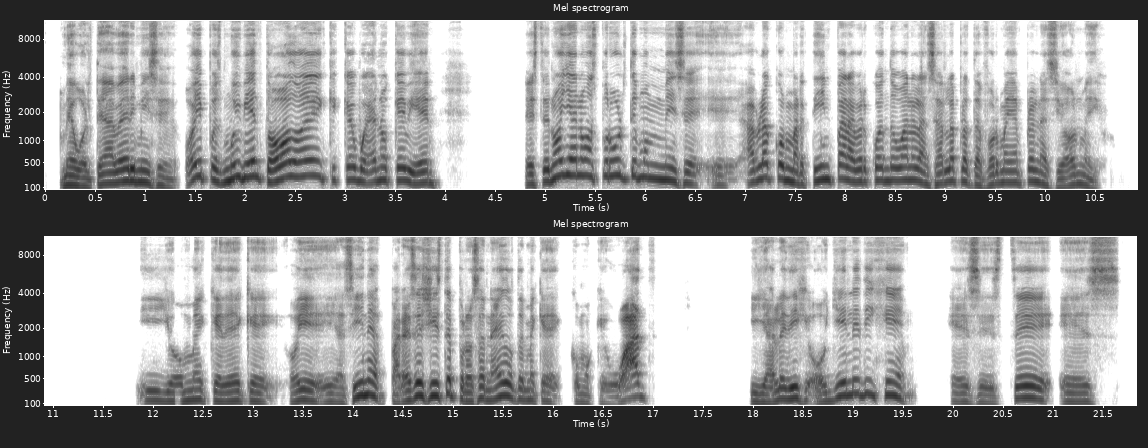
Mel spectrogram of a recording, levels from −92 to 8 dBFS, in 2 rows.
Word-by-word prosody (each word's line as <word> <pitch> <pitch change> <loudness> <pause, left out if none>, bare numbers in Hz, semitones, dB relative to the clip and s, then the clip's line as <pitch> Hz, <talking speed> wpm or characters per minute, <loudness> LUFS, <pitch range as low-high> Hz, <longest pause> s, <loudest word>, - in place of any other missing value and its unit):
me 135 +2 +2
voltea 130 +5 0
a - - +1
ver, 185 +3 +5
y - - +8
me 180 -1 +3
dice: 135 -9 -3
"Oye, 235 +6 0
pues, 200 -6 0
muy 215 +7 +5
bien 245 0 +3
todo, 235 +8 +5
eh, 265 -5 -1
que 205 -3 -10
qué 210 +1 -3
bueno, 190 0 -1
qué 200 0 +1
bien, 165 -2 0 0.8
este, 150 +6 0
no, 255 +5 +4
ya 280 0 +3
nomás 270 -4 -1
por 265 +1 -3
último", 250 -2 -1
me 215 -2 +2
dice: 165 -5 -1
"Eh, 140 -6 -13
habla 210 +9 -1
con 225 -2 +2
Martín 190 +5 +1
para 215 -3 0
ver 190 0 -1
cuándo 200 +1 -1
van 210 0 0
a - - 0
lanzar 155 -3 -2
la 190 +1 -1
plataforma 155 - -4
allá 175 - -3
en 160 - -9
planeación", 145 -6 -3
me 130 - -5
dijo 90 - -16 1.2
yo 135 -1 -4
me 150 0 -3
quedé 135 -1 -1
que, 130 -4 -5
oye, 140 0 -1
y 120 0 -5
así 170 - +1
n 215 -4 +4
parece 205 +10 +3
chiste, 210 +5 +3
pero 165 -8 -2
es 170 - 0
anécdota, 180 0 +1
me 150 -1 -6
quedé 135 -4 -7
como 115 -2 -11
que, 105 - -14
¿what? 95 0 +3 1.0
Y 125 -1 -5
ya 115 +1 -2
le 165 +2 +1
dije: 165 -4 +3
"Oye", 180 +12 -1
le 235 +2 -1
dije: 215 -3 -1 0.4
"Es 120 -4 -3
este, 160 - 0
es 125 -3 -3
175 Hz, 195 wpm, -19 LUFS, 140-205 Hz, 1.2 s, y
